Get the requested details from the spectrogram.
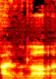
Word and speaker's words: Hayvanlar: H-A-Y-V-A-N L-A-R, that's Haivanla, and then Alemi, A-L-E-M-I, from Ankara in Turkey.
